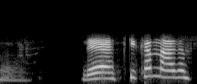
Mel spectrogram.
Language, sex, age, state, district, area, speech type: Bodo, female, 30-45, Assam, Udalguri, urban, conversation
